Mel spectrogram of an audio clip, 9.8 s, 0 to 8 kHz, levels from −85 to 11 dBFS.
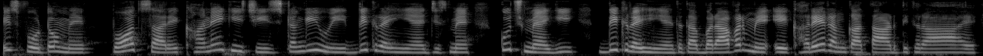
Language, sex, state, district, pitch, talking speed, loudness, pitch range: Hindi, female, Uttar Pradesh, Muzaffarnagar, 220 Hz, 185 wpm, -33 LUFS, 205-255 Hz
